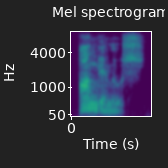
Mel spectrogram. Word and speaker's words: Angelus: I think I've heard him say Angelus, but I say Angelus. Angelus.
